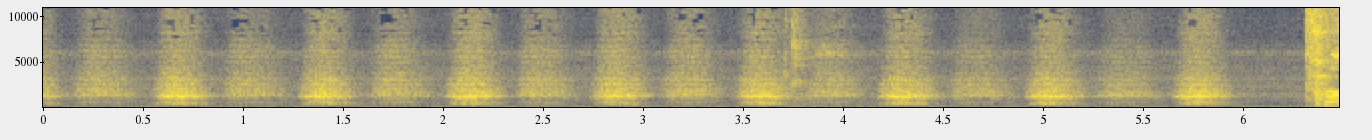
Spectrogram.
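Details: Subject in a closed body box with hands on cheeks, doing rapid, regular, shallow panting at about 86 a minute on instruction during a body plethysmography lung function test, followed by a big breath and a push.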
